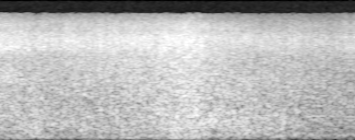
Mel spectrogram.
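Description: Ocean waves washing onto a warm sandy beach, a steady rushing surf roar that swells slightly midway and then eases, heard alone without voices.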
